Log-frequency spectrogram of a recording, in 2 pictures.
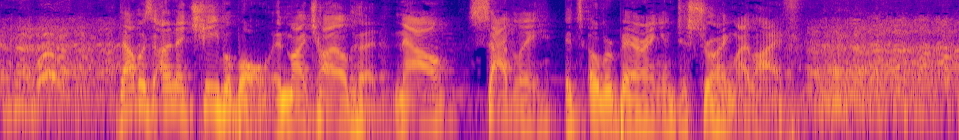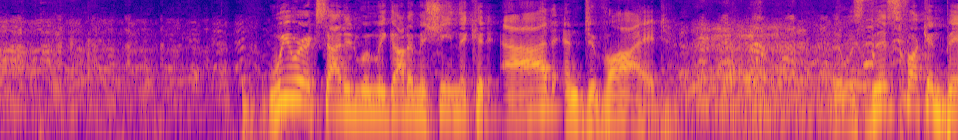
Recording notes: Live from the Punchline in San Francisco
